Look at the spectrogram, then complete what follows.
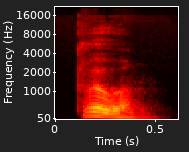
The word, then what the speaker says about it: brougham: The word should be pronounced brougham.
